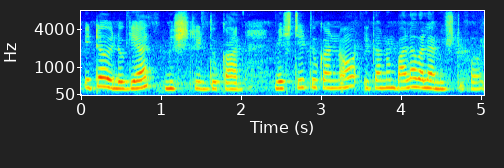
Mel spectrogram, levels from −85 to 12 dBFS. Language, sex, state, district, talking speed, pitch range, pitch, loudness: Bengali, female, Assam, Hailakandi, 145 wpm, 240-280 Hz, 260 Hz, -16 LUFS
